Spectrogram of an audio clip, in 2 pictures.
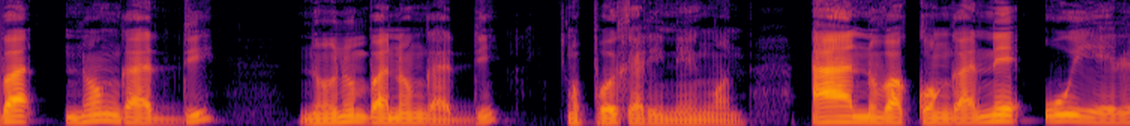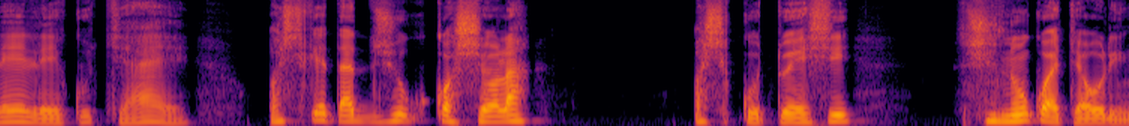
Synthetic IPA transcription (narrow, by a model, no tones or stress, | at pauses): banɔŋɡadi | nɔnumbanɔŋɡadi | ɔpɔikalinɛŋɔ̰nɔ | anuβakɔŋɡanɛujɛlɛlɛkut͡ʃaɛ | ɔʃi̥kɛtaduʃ̬ikukɔʃɔla | ɔʃi̥kutwɛʃi | ʃinukwat͡ʃauliŋ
